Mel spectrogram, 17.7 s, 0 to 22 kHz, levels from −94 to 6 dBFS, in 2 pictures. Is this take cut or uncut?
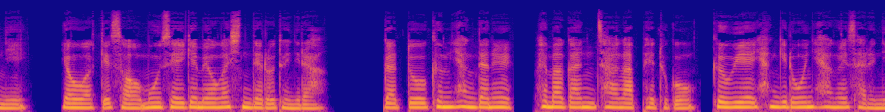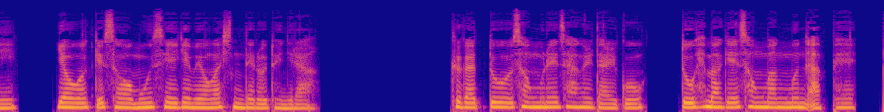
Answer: cut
